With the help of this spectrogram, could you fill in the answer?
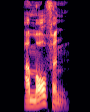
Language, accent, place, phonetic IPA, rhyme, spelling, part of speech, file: German, Germany, Berlin, [aˈmɔʁfn̩], -ɔʁfn̩, amorphen, adjective, De-amorphen.ogg
- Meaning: inflection of amorph: 1. strong genitive masculine/neuter singular 2. weak/mixed genitive/dative all-gender singular 3. strong/weak/mixed accusative masculine singular 4. strong dative plural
